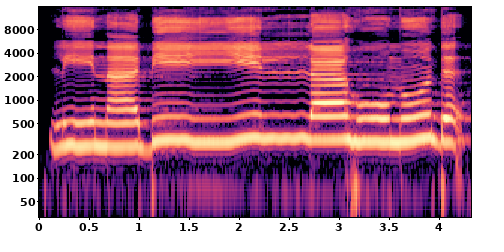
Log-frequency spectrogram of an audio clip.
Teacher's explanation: linabiyil langsung masuk ke lam tanpa ditahan, ya nggak ada dengung, masuk tanpa berdengung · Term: idgham bila gunnah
